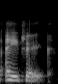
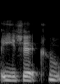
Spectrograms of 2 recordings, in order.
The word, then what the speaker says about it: AEGIQ: slightly strange company name, so it's spelled AEGIQ. So feel free to come to AGIC or EGIC, we all pronounce it differently as well, .com, and check us out.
